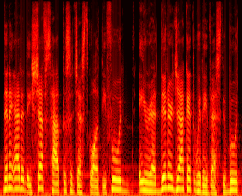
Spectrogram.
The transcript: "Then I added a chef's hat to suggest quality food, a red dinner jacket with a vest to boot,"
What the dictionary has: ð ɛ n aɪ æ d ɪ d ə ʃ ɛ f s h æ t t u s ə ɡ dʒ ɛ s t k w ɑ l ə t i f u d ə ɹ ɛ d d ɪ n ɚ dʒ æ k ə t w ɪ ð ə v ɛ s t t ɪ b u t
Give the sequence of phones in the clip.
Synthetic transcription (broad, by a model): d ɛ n aɪ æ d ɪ d ə ʃ ɛ f s h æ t t u s ə ɡ dʒ ɛ s t k w ɑ l ə t i f u d ə ɹ ɛ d d ɪ n ɚ dʒ æ k ə t w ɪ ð ə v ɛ s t t ɪ b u t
